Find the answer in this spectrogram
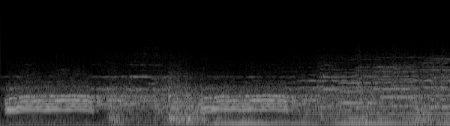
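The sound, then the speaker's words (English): A steam train rumbles along with a loud, sustained whistle that sounds in long blasts, broken by a brief pause, over steady chugging and rattling of the cars. “You got me on a railroad. First time I ever traveled any other way, save on my own legs or horses.”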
